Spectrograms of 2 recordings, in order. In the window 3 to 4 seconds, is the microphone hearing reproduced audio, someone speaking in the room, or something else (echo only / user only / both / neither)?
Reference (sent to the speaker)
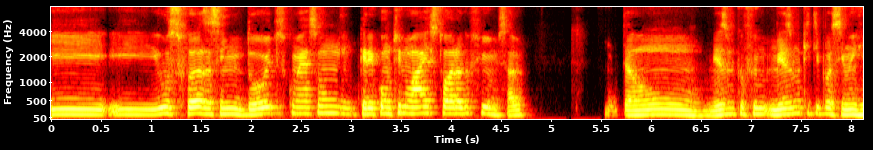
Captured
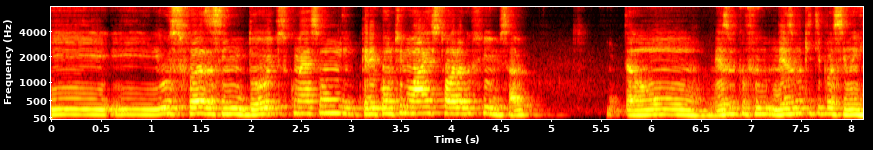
echo only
